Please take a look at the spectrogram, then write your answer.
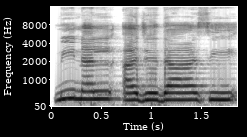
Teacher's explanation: جیم ساکن ہے، ٹھیک ہے، اس پہ ہم قلقلہ کریں گے، یعنی کہ ہم اس کو ہلا کے پڑھیں گے، ترتراہٹ سے پڑھیں گے. اج نہیں کریں گے، آواز کو روک نہیں دیں گے یہاں پہ.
